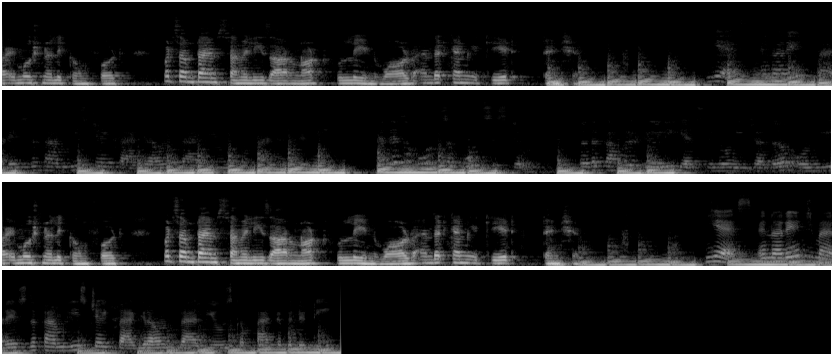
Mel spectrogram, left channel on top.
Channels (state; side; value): drops out; right; at 11.7 s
